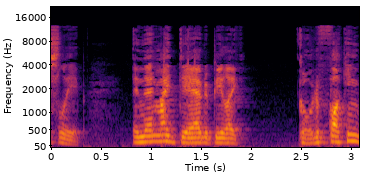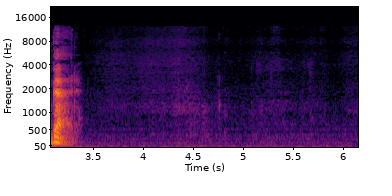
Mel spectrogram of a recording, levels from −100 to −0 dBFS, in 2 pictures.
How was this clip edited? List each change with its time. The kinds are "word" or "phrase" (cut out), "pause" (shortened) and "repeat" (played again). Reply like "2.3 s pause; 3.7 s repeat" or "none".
none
